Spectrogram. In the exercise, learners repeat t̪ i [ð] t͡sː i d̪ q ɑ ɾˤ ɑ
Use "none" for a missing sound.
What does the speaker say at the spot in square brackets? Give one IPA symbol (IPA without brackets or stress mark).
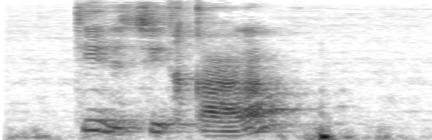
ð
